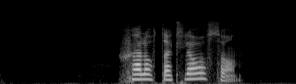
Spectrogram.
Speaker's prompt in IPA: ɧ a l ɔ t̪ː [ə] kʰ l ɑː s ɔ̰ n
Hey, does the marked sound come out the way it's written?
no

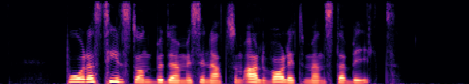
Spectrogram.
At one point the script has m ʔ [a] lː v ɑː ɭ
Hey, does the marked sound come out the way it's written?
yes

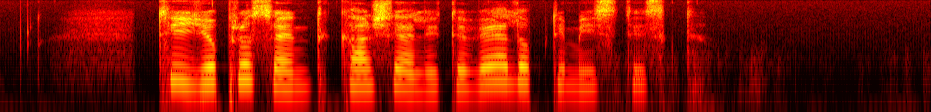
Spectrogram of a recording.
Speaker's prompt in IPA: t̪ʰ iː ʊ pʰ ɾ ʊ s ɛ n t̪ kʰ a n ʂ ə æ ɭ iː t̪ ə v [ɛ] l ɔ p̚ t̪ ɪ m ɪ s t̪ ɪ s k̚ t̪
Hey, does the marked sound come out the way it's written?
no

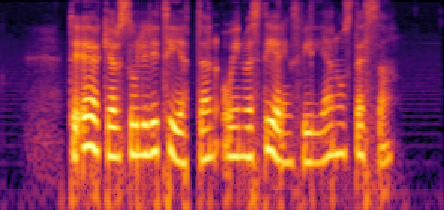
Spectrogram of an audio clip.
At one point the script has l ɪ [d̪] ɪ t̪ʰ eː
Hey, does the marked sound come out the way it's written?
yes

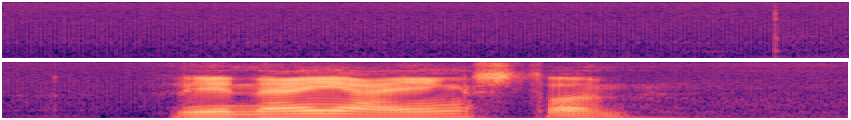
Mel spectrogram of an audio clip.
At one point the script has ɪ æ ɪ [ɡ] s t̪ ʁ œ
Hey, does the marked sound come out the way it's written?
no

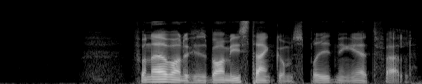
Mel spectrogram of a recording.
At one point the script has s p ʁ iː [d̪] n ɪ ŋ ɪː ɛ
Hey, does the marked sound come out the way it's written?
yes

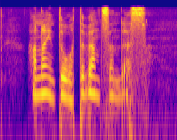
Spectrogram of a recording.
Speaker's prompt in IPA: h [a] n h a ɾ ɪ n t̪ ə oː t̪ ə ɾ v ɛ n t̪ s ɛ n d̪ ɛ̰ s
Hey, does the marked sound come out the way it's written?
yes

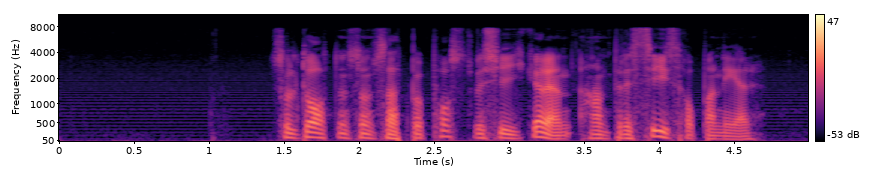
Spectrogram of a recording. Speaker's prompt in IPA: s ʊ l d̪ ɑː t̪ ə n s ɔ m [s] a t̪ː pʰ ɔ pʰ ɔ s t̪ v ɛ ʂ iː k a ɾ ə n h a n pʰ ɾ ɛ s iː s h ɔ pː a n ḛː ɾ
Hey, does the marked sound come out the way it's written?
yes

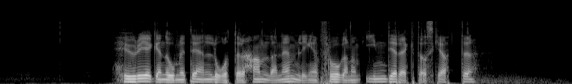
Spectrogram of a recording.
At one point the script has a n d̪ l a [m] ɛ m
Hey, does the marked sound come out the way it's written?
no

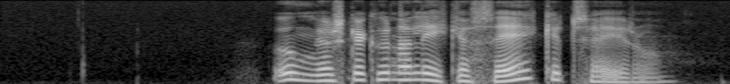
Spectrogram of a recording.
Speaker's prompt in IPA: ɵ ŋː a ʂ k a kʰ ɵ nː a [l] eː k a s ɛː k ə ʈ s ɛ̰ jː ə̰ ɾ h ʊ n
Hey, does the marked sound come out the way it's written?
yes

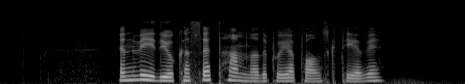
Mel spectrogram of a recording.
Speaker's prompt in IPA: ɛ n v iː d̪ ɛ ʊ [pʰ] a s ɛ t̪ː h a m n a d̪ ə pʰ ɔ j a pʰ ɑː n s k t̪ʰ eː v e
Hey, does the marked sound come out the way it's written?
no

